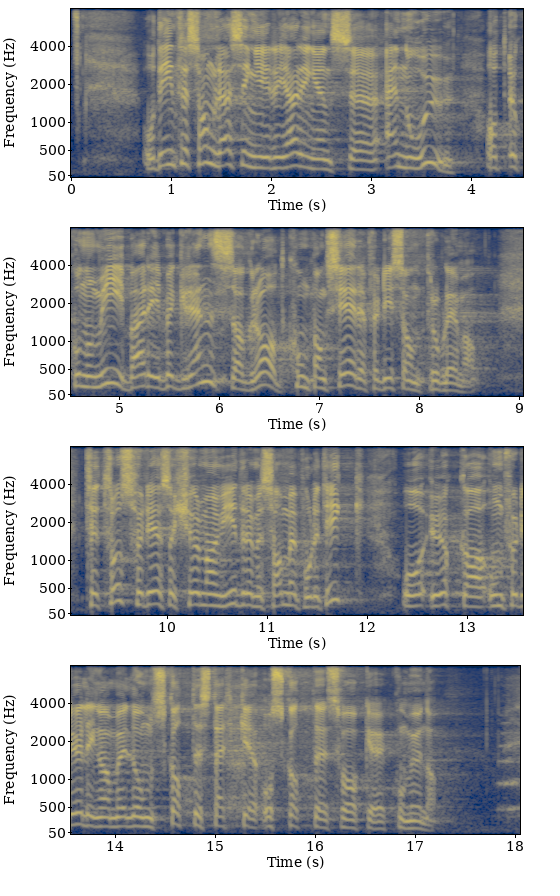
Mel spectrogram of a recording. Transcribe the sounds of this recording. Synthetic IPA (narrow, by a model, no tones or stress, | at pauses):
ʔɔd̪ɛæɪnt̪ɾəsɑŋːlæːsɪŋɪɾɛjæːɾɪŋənsɛnʊʉː | ʔɑt̪ʰœkʊnʊmiːbæːɾəɪbəɡɾɛnsɑɡɾɑːd̪kʰʊmpɑŋseːɾəfɔɖɪsɑnpʰɾʊbleːmɑ̰ | t̪ʰɪlt̪ʰɾɔsfɔɖɛsɔçøːɾəmɑnʋiːd̪əɾəmɛsɑmːəpʰʊlɪt̪ʰɪk | ɔʔøːkɑʔʊmfœɖeːlɪŋɑmɛlːɔmskɑt̪ːəst̪æɾkəʔɔskɑt̪ːəsʋɑːkəkʰʊmʉːnɑ̰ɾ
